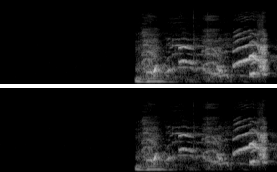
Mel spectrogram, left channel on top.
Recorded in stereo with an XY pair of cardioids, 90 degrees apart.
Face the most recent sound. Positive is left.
turn(degrees=30)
